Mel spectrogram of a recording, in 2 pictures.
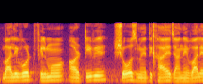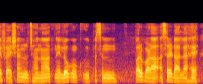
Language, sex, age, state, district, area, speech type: Urdu, male, 18-30, Uttar Pradesh, Saharanpur, urban, spontaneous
